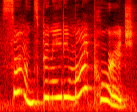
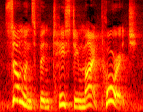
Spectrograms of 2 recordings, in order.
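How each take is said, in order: First: It is said in a medium-sized voice. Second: It is said in a big, deep voice.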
